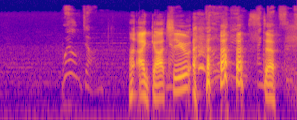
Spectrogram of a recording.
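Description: An older woman speaks calmly and warmly.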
